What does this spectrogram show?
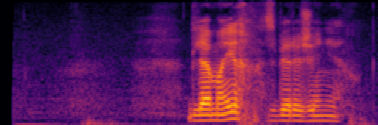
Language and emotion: Russian, neutral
